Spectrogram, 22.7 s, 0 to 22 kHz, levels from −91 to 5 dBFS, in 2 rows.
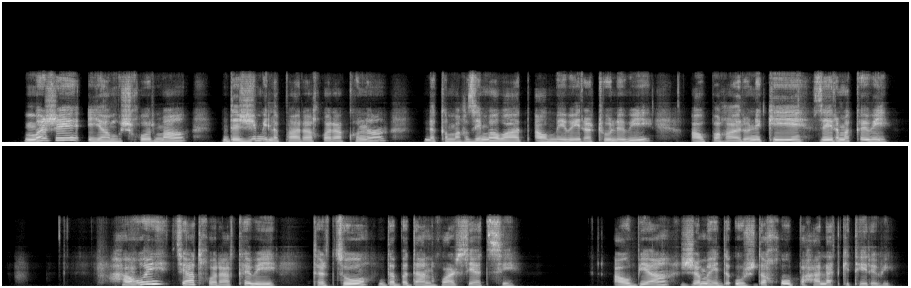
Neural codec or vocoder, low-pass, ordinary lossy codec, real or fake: none; 10.8 kHz; none; real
